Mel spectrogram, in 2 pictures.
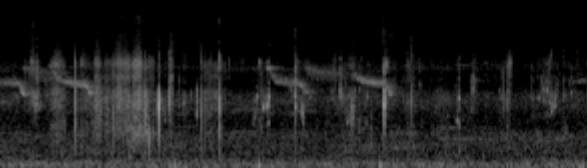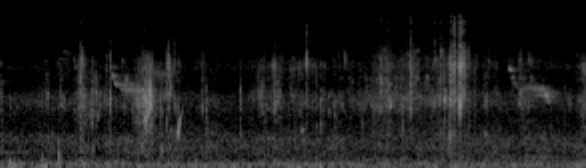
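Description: Faint outdoor ambience: a bird giving short, high, falling chirps at irregular intervals, with soft footsteps and sloshing in shallow water.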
